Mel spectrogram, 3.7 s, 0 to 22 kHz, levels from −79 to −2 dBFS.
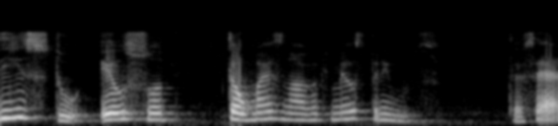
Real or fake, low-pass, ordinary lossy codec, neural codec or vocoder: real; none; none; none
